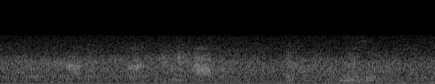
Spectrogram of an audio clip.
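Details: Brother and sister Rottweilers, Dazzy and Rox, play fighting over a rope, giving guttural vocalizations: a continuous rough, rasping growl running throughout, swelling slightly in brief surges around every second or so.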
